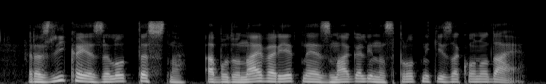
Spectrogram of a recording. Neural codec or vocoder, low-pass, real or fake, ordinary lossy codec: none; none; real; none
